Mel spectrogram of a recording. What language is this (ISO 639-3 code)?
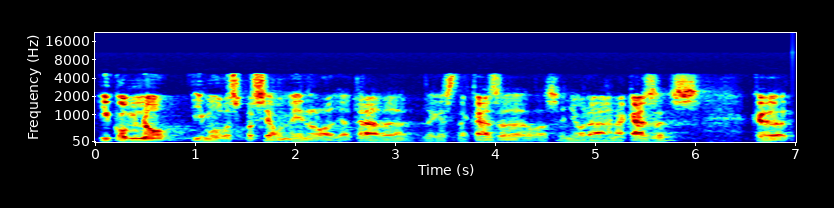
cat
